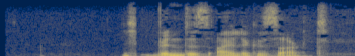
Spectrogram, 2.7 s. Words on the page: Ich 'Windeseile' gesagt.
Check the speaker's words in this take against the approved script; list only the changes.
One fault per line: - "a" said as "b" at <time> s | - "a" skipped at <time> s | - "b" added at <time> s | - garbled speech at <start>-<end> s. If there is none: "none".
none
